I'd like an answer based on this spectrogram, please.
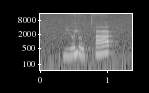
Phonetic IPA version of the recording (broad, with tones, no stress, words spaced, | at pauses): ɓi˧˥ə̯jə˧˥w t̪ʰaː˦˥k̚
